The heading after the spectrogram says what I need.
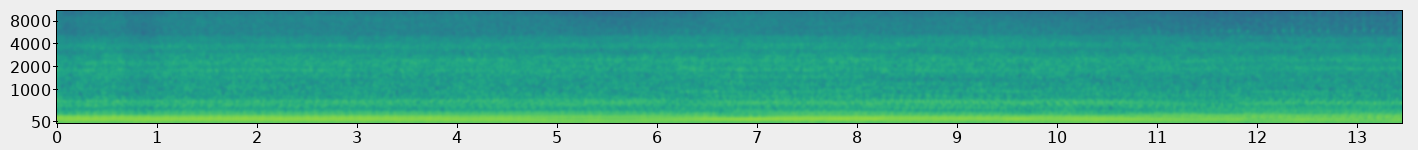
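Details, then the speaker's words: Bronco race build for King of the Hammers; deep, steady idle with an even low rumble, no misses or knocks; running happily. "yeah it sounds like everything's pretty happy though"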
